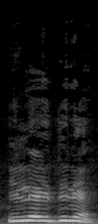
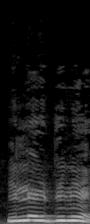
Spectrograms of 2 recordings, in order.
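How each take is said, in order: Both takes have the same delivery.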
